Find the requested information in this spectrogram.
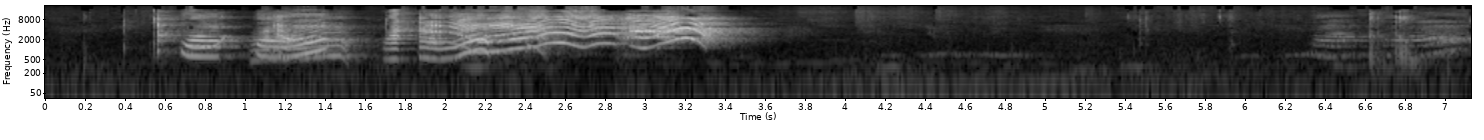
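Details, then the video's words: Indoor pet rose-ringed parakeet that talks, repeating words like mummy and radhe; a run of bright wavering harmonic syllables for about three seconds, then near silence and a faint last call. "parrot talking mithu"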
